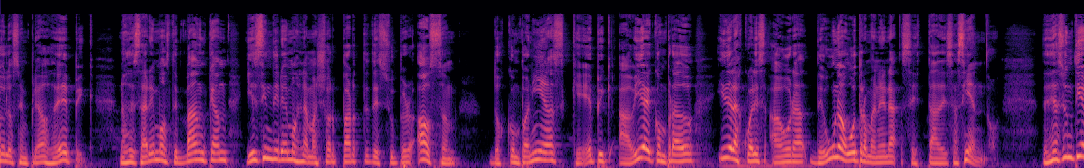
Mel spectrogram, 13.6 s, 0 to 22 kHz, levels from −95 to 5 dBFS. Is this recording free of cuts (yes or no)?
yes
